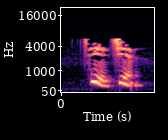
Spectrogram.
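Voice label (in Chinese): "借鉴", Mandarin Chinese; hsk; chinese-flashcards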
